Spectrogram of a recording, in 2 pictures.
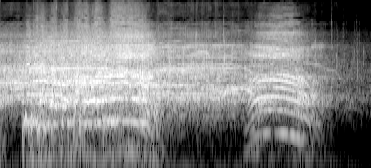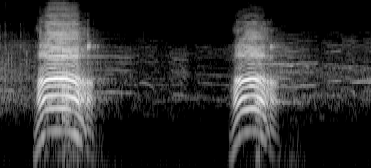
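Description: A man shouts slogans through loudspeakers, outdoors with an echo.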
